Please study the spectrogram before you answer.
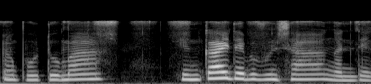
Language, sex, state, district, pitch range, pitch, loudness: Wancho, female, Arunachal Pradesh, Longding, 215-235 Hz, 230 Hz, -18 LUFS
